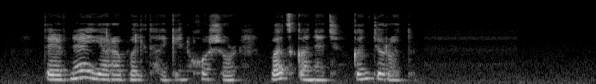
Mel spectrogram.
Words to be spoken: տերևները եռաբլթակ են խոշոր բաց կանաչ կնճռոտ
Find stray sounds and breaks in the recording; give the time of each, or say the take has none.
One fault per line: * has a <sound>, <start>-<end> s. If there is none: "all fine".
all fine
